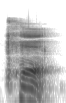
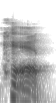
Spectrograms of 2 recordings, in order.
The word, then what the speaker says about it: cat: Ini bacanya cat, ya. Ya, kalau lihat toko cat jangan bilang toko cat, ya. Cat, ya. Cat, bag, apple, black. Jadi itu tidak bisa dibaca cat, bag, apple, black, enggak.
